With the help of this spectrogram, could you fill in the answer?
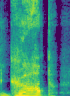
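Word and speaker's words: Ghup: That's Gup with an H, which is silent.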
